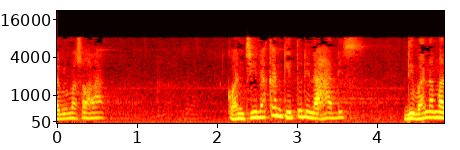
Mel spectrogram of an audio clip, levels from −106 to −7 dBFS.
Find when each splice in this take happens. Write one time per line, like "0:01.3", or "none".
none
